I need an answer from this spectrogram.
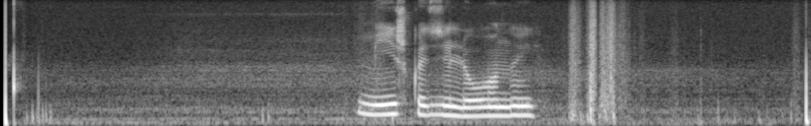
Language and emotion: Russian, sad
